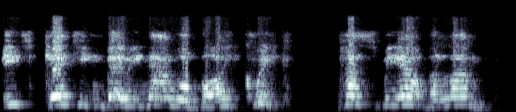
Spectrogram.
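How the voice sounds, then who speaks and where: A man's voice: very high voice, a little slow, dull audio. A man playing a scheming, bullying sorcerer in a pantomime, commanding and melodramatic. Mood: urgent, demanding. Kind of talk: pantomime villain acting.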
